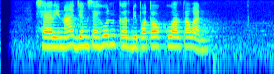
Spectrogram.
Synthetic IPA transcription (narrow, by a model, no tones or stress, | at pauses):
sɛɾinad͡ʒɨŋsɛɦunkɨrdipɔt̪ɔkuwart̪awan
